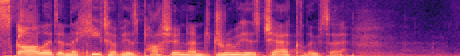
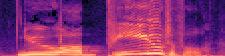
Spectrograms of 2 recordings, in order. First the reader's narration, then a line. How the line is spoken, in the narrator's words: howled the Scarlet Bone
